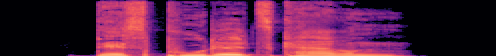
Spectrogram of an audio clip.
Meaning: the crux of the matter, the gist of the matter, the heart of the matter
- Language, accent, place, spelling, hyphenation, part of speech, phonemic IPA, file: German, Germany, Berlin, des Pudels Kern, des Pu‧dels Kern, noun, /dɛs ˈpuːdl̩s ˈkɛrn/, De-des Pudels Kern.ogg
